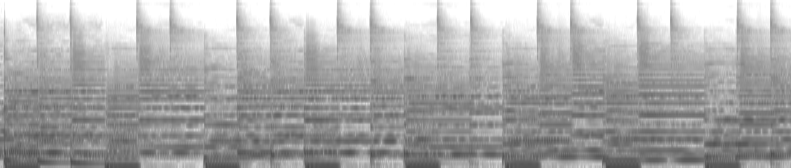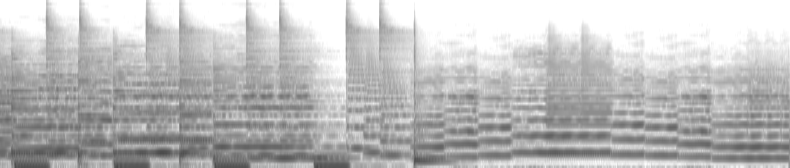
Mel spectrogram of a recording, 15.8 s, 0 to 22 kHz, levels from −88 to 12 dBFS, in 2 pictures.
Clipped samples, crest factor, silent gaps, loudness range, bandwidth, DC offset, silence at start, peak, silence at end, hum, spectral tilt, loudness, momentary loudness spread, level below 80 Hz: under 0.1%; 16 dB; none; 7 LU; over 20 kHz; under 0.1%; 0 s; -8 dBFS; 0 s; none; -5.5 dB/octave; -24 LUFS; 9 LU; -32 dBFS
